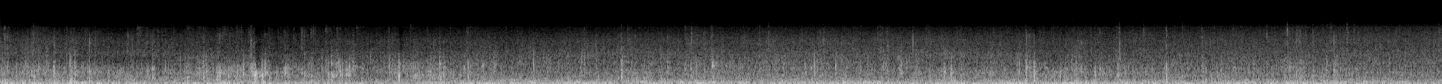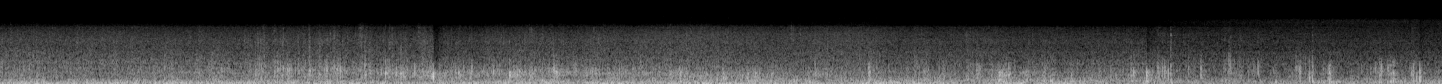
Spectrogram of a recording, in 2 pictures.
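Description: Tyres crunch and rattle over gravel and leaves.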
